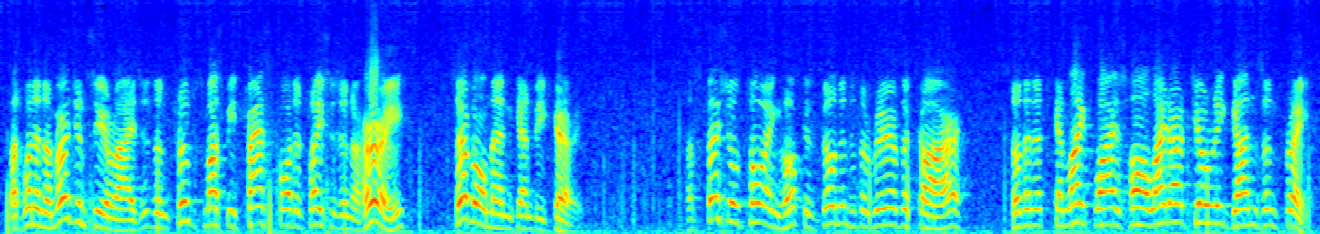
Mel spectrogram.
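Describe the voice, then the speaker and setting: High-pitched, bright 1940s American newsreel man. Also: animated, normal speed, slight background noise, poor audio. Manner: emphatic, rousing, formal announcer delivery. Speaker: newsreel narrator. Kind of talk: 1940s newsreel narration, scripted. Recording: vintage 1940s newsreel film soundtrack.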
